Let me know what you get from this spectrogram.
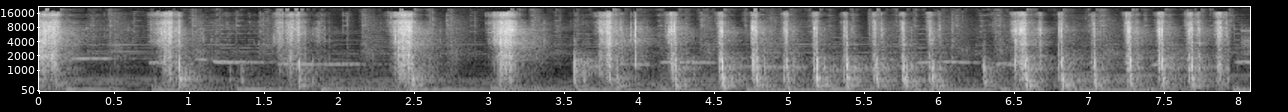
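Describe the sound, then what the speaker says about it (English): A knife finely chopping vegetables on a cutting board for a piroshki filling, with irregular thunks that speed into a quick, steady rhythm of close, crisp chops and no talking. "Part we're going to chop much finer."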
